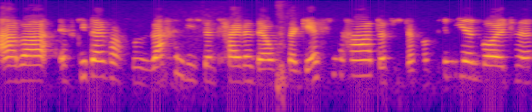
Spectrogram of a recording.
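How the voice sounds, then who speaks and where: A woman with a fairly high pitch talks at a fairly quick pace with hardly any pauses and ordinary pitch variation. Her loudness swings widely, and there is noticeable background noise. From Austria. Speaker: dog trainer. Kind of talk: interview.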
